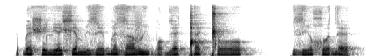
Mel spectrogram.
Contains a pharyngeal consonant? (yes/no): no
